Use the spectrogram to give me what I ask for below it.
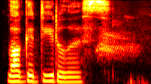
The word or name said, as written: logodaedalus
